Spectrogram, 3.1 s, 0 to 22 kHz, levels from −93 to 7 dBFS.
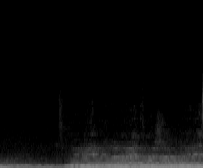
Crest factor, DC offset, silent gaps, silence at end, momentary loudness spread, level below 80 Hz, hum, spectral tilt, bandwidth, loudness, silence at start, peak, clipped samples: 12 dB; under 0.1%; none; 0 s; 13 LU; -62 dBFS; none; -9 dB/octave; 7.8 kHz; -46 LUFS; 0 s; -34 dBFS; under 0.1%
